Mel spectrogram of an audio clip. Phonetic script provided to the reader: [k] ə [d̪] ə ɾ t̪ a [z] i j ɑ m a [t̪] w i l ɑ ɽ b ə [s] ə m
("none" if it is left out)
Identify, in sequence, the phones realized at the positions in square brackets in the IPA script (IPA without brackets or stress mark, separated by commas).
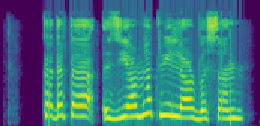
k, d̪, z, t̪, s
